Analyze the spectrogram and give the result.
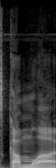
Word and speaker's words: Kamala: why are you pronouncing it like that? You're Indian. She's like, it's Kamala. And I'm like, that's how everybody's pronouncing it.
